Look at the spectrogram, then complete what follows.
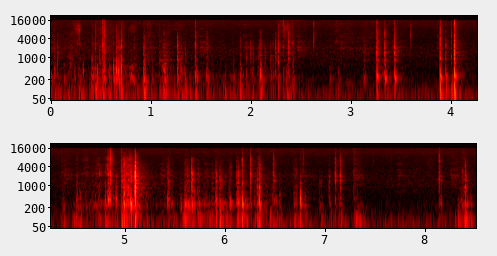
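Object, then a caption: Plastic brain-shaped toy lid. A hollow green plastic brain-shaped lid on a red plastic skull container is tapped and rubbed with the fingertips while one hand is cupped over the top. The result is an irregular run of soft, dull plastic taps mixed with crinkly, scratchy rubbing, with a few sharper clicks standing out. Each tap stops short with no ring.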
